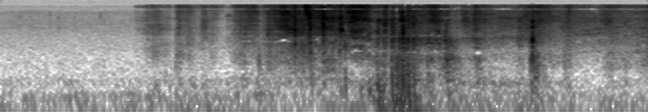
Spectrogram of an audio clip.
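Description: Paper rustling as a glossy newspaper coupon insert page is turned by hand, loudest about two and a half seconds in.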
